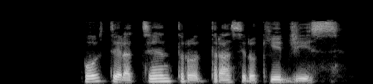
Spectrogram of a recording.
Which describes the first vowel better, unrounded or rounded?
rounded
